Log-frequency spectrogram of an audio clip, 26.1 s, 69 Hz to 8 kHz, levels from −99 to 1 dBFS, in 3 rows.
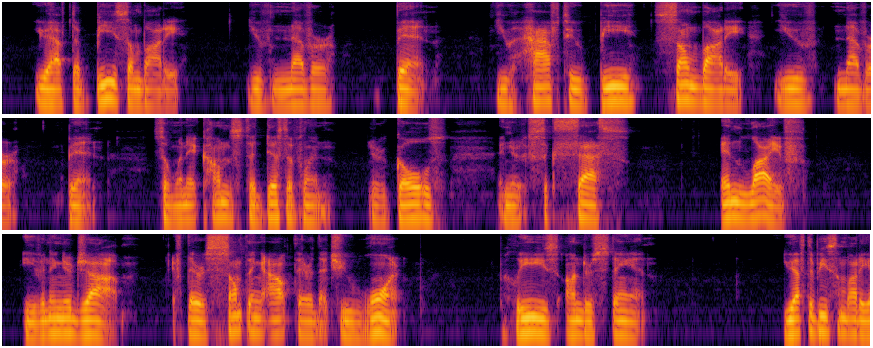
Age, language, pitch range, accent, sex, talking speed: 30-49, English, 100-115 Hz, American, male, 115 wpm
